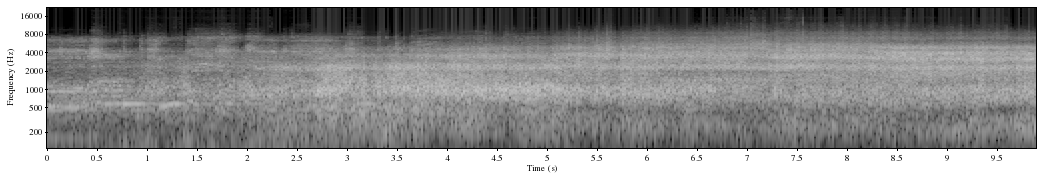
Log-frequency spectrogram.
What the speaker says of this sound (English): they will give you an opportunity to get a close look at the precision flying that produces the 18-inch wingtip to canopy separation between these 4 aircraft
